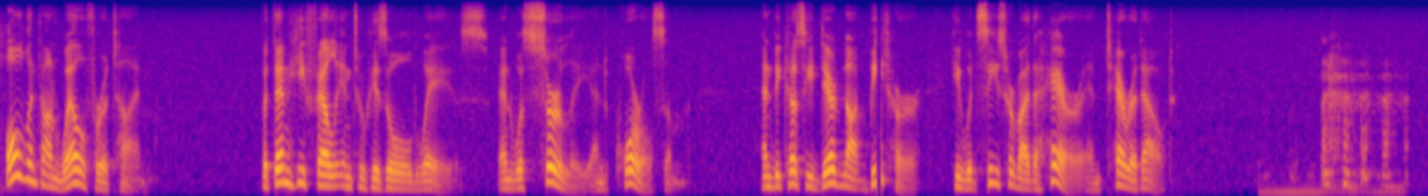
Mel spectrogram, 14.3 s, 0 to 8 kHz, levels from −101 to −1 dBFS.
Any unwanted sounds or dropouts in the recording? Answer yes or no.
yes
